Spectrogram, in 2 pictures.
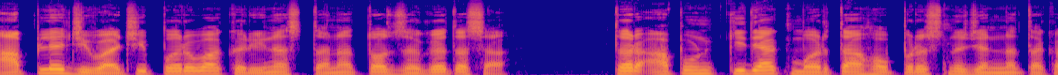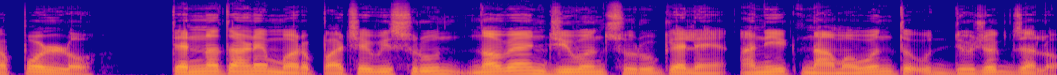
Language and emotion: Goan Konkani, neutral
